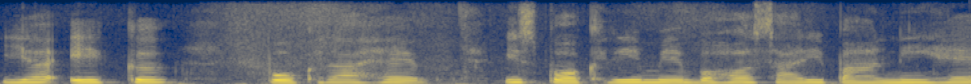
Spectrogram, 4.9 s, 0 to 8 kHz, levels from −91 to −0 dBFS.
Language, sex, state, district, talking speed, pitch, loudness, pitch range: Hindi, female, Jharkhand, Deoghar, 135 wpm, 215 Hz, -17 LUFS, 210-220 Hz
